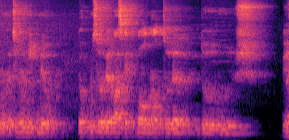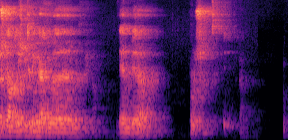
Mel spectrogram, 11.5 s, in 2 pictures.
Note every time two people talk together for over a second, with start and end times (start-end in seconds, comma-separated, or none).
5.7-7.2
